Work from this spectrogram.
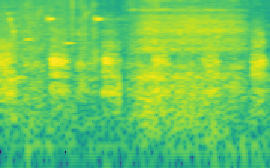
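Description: A gun dog in training panting rapidly at close range, short breathy huffs in quick rhythm, with no voices during the panting.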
